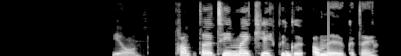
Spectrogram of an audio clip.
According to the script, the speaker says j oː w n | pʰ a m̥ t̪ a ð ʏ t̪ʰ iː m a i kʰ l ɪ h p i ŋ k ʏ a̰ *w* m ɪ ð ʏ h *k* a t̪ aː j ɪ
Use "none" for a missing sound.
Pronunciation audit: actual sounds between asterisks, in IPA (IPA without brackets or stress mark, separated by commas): w, k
